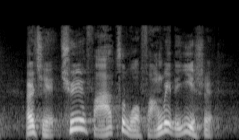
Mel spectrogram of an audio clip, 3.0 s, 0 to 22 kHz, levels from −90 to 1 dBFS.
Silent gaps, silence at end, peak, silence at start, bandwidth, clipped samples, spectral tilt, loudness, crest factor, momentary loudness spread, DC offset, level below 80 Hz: none; 0.35 s; -4 dBFS; 0.35 s; 11.5 kHz; under 0.1%; -5.5 dB/octave; -24 LUFS; 20 dB; 5 LU; under 0.1%; -64 dBFS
